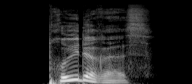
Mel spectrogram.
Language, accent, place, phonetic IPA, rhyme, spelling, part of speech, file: German, Germany, Berlin, [ˈpʁyːdəʁəs], -yːdəʁəs, prüderes, adjective, De-prüderes.ogg
- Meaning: strong/mixed nominative/accusative neuter singular comparative degree of prüde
